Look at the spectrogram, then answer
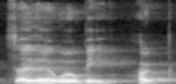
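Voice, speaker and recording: Man voicing an earnest, slow-spoken moon dog. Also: on the low side, very animated, mellow, dull audio. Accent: New Zealand. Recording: echoey room with long reverb.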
